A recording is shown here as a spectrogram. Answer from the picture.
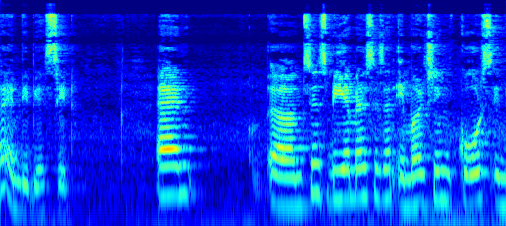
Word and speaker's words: BAMS: and also the fact it is pronounced as BMS and not bamps yes that should be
